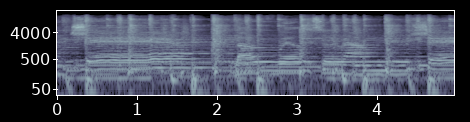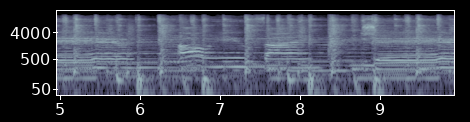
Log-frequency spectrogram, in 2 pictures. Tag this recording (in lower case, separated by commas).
music, grunge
